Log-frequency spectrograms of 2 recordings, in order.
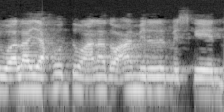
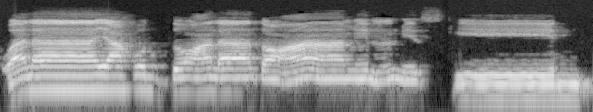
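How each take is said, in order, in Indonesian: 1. Dibaca dengan cepat dan terburu-buru. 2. Dibaca dengan pelan dan jelas. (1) "nggak boleh tergesa-gesa bacanya, misalnya begini" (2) "harus dibaca dengan tartil, dengan jelas"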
